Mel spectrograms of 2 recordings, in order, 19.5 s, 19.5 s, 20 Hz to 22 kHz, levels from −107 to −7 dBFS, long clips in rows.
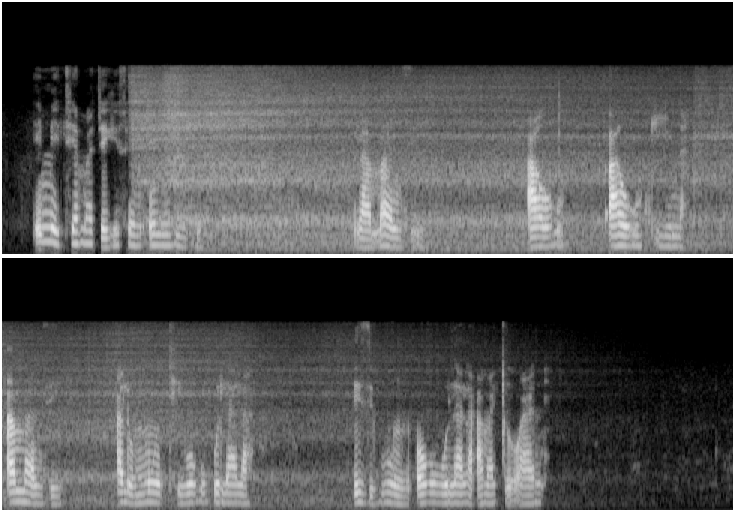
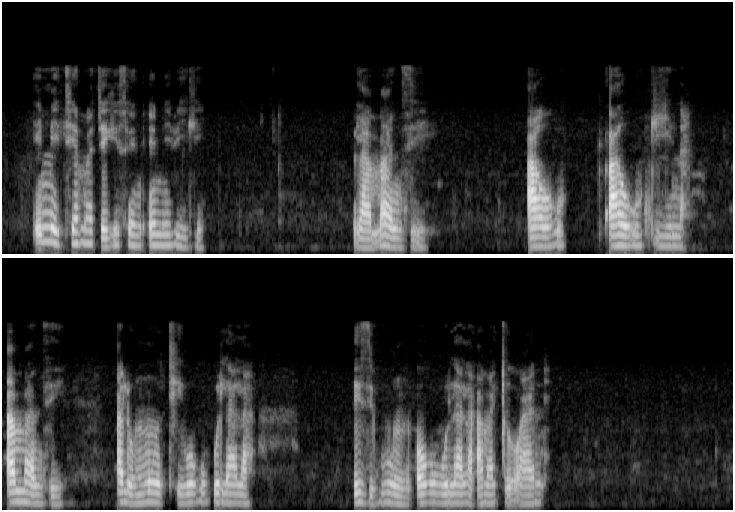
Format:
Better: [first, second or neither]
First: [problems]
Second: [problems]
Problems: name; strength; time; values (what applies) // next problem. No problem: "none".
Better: second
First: background sound (Hiss); 14 dB below the speech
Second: none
